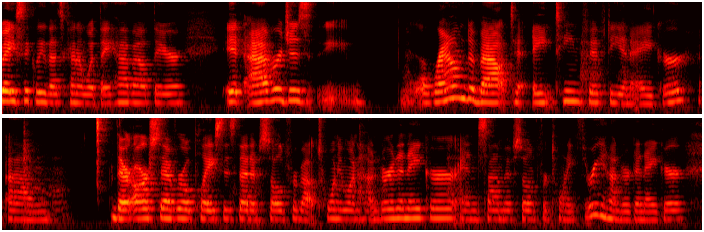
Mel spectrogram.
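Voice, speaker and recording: This woman has an unremarkable speaking voice with medium pitch. She talks at a moderate pace. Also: fairly even intonation. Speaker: real estate agent. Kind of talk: screen-share walkthrough of property comparables. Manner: casual, many fillers.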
